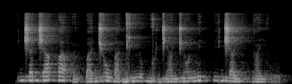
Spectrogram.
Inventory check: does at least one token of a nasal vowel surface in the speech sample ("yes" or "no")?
yes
